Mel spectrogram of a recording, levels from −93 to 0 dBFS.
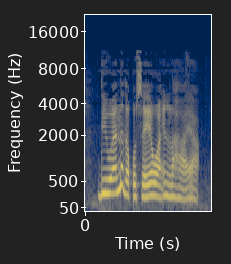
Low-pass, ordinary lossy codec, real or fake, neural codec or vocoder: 19.8 kHz; MP3, 48 kbps; real; none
